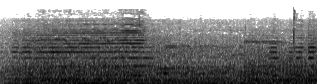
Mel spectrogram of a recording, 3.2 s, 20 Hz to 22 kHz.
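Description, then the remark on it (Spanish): Steady, loud roar of farmers' tractors protesting on the Nacional 6 highway near Benavente, Zamora, in Castilla y León, Spain, with engine rumble and tonal whine, a horn-like toot sounding briefly, continuous traffic noise throughout, while a Guardia Civil helicopter watches overhead. “Es el momento en el que los agricultores saltaban a la carretera ante la atenta mirada por el aire del helicóptero de la Guardia Civil.”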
